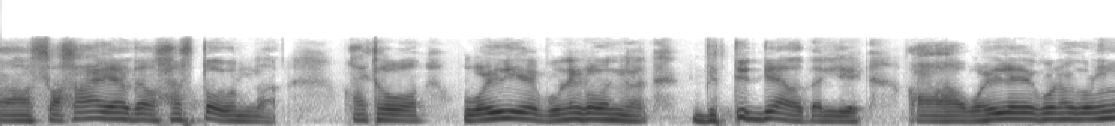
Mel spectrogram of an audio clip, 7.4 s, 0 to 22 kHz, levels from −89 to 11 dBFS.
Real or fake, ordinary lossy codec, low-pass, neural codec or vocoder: fake; none; 7.2 kHz; codec, 16 kHz, 1 kbps, FreqCodec, larger model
